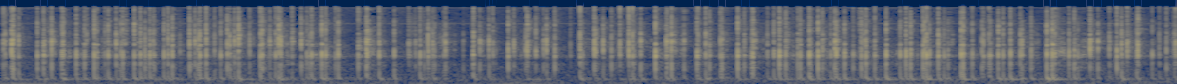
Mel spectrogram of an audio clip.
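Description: Long nails tap quickly on the spine of a teal paperback novel, *Das Labyrinth erwacht*, held upright. The result is a dense, continuous run of sharp, bright clicks with almost no low end and very short decay.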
